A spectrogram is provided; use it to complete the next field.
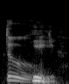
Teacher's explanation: in Spanish when you pronounce a T, your tongue touches the back of your teeth, like when you say the word tu.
